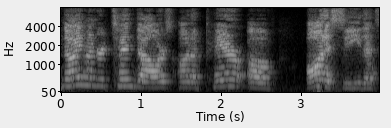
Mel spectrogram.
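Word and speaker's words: Audeze: She bid $910 on a pair of Odyssey, that's spelled A-U-D-E-Z-E, handcrafted magnetic headphones with luxury case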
